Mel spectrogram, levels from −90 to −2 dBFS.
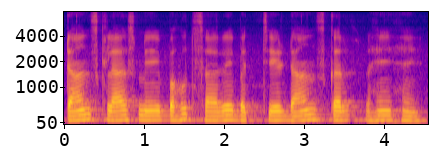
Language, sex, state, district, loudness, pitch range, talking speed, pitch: Hindi, male, Uttar Pradesh, Lucknow, -19 LUFS, 120-130 Hz, 130 wpm, 125 Hz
